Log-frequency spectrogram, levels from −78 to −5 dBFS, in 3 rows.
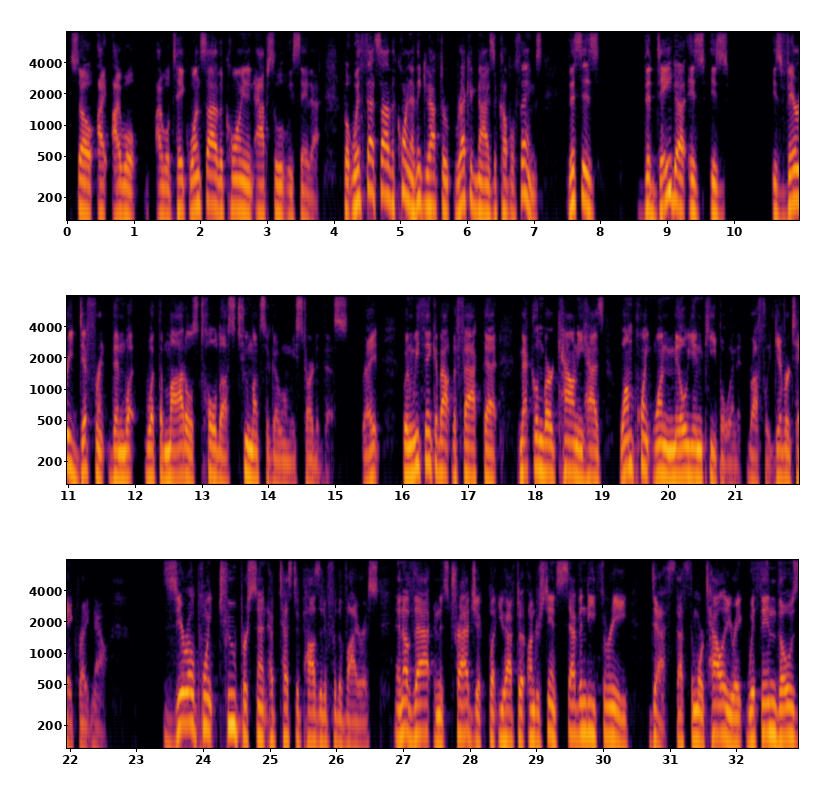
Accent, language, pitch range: American, English, 125-155 Hz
